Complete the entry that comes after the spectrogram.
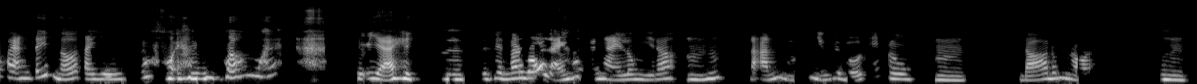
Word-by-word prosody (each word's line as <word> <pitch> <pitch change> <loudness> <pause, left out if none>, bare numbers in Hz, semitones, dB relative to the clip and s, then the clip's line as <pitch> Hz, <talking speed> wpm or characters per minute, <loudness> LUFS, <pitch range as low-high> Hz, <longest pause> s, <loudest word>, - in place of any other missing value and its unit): a, - - -16
phải 305 - +2
ăn 280 +1 0
tiếp 380 +8 0
nữa 245 +6 0
tại 245 - -1
vì 240 - -2
đúng 235 +1 0 0.5
rồi, 275 - +8
ăn 275 -1 +7 0.3
sớm 310 +1 +4 0.2
quá, 360 - -4 0.9
kiểu 250 - -2
vậy, 265 -1 +7 0.3
ừm, 230 0 +3 0.2
lịch 245 -1 -4
trình 255 -3 +1
nó 275 - +5
rối 285 0 +7
loạn 470 - +2
hết 265 +9 +1
cả 240 - -16
ngày 210 -3 0
luôn 230 +1 -2
vậy 215 -2 -5
đó, 265 +3 -2
ừm 225 0 -1
hứm, 265 +3 +2 0.3
nó - - -4
ảnh 215 +3 -1
hưởng 255 -10 -8
những 265 -9 -5
cái 260 - -5
bữa 185 - -5
khác 345 - -22
luôn. 245 -3 -1 0.2
Ừm, 195 -2 -3 0.5
đó, 200 +4 -1
đúng 265 +2 0
rồi. 190 -6 -6 0.7
Ừm. 215 -3 +1
245 Hz, 205 wpm, -21 LUFS, 220-275 Hz, 0.9 s, rồi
